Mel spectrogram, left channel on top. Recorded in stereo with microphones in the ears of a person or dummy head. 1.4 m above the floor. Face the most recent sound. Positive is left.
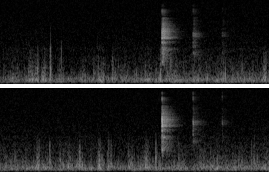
turn(degrees=-20)  # may be behind; listen again after turning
